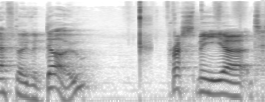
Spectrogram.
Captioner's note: snap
